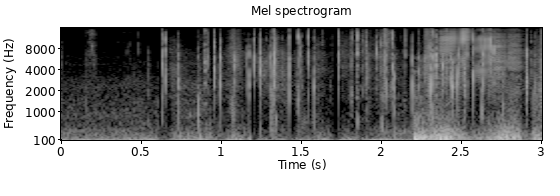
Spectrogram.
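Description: Crinkly crackling of an unopened package being handled and squeezed, a dense, continuous run of sharp rustles and crunches that grows louder and fuller toward the end.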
